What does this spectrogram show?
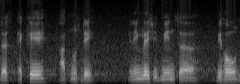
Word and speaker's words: Ecce Agnus Dei: And below this marble, the altar, you see the wordings there, is pronounced as Ecce Agnus Dei.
